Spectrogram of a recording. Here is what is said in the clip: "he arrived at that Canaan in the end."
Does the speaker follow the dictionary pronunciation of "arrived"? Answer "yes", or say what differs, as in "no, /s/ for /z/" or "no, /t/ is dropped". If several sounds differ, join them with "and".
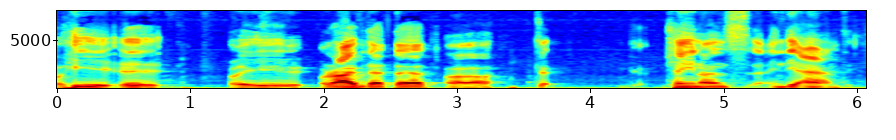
yes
